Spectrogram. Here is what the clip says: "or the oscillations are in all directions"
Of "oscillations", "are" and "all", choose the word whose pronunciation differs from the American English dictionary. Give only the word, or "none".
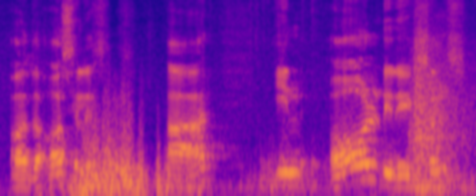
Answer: oscillations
